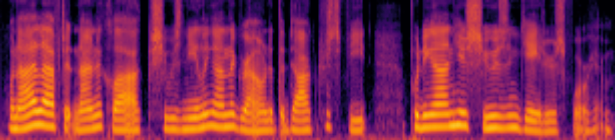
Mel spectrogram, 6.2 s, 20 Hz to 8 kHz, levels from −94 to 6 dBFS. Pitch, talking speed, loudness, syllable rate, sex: 195 Hz, 235 wpm, -17 LUFS, 5.2 syllables/s, female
